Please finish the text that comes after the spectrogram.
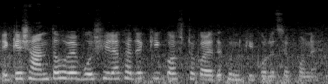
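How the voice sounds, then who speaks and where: Young mother, high voice, coaxing and chatty, noisy home recording with passing vehicles. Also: fast, highs cut off. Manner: coaxing and repetitive with her children, chatty aside to viewers. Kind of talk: casual home vlog, talking to her children and viewers. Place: at home, indoors.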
